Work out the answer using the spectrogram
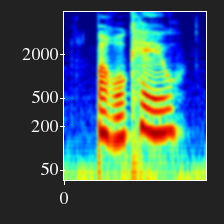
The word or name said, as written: barokhave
